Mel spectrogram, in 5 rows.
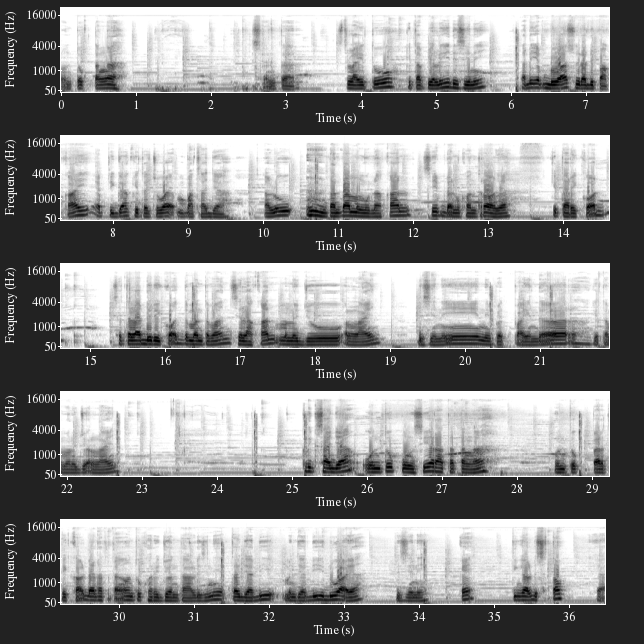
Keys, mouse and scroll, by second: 0.2-1.6 typing, 2.8-4.7 typing, 5.9 click, 10.6 click, 16.3 click, 20.2-28.7 drag, 31.3 click, 34.0-36.4 drag.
